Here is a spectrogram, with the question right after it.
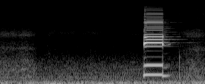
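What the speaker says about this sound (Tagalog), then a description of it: "Meron siyang malakas na busina." A single loud electric horn beep from a Surron Light Bee X electric dirt bike, short and sharp, sounds once over a quiet background hum.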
